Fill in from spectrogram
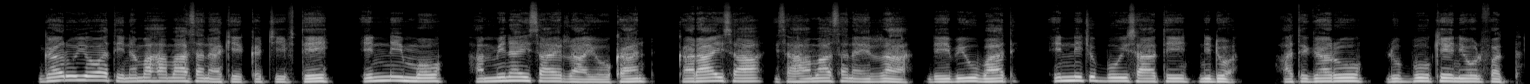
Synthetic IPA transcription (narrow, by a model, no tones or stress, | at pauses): ɡɐɾuːjo̞ːɐt̪ɪnɐmɐɦɐmaːs̬ɐnake̞ːkːɐt͡ʃːiːft̪e̞ː | ɪnːɪːmːo̞ː | hɐmːɪnɐɪsaːɪrːaːjo̞ːkaːŋ | kʼɐɾaːɪsaːɪsɐhɐmaːsɐnɐɪrːaːd̪e̞ːbɪʔubaːt̪ɪ̥ | ɪnːɪt͡ʃʼʊbːuːɪsaːt̪iːnɪd̪ʊʔɐ | ʔɐt̪ɪɡɐɾuː | lʊbːuːkeːniːɔlfɐt̪ːɐ̥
